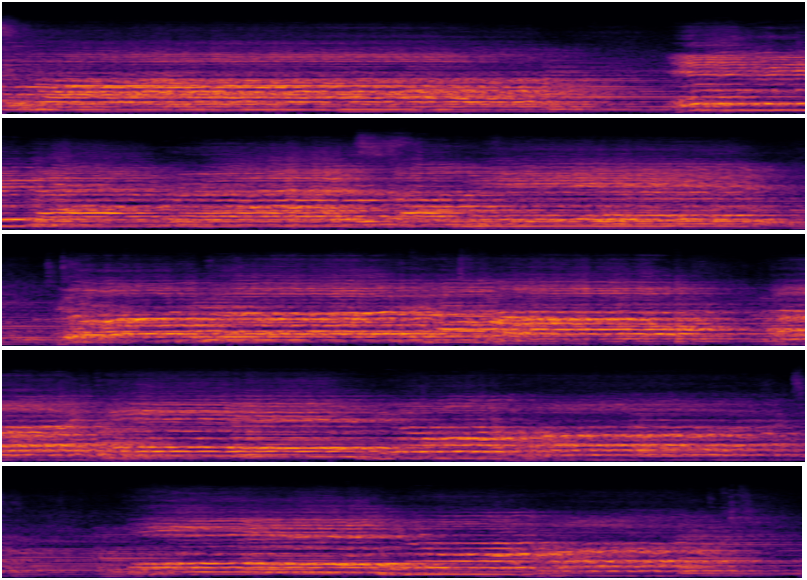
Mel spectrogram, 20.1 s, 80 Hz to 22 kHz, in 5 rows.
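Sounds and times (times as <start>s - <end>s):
mixed choir singing: 0.0s - 20.0s.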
